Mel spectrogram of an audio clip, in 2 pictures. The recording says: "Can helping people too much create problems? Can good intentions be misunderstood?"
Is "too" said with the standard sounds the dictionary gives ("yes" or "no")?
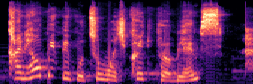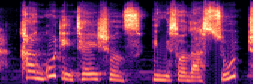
yes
